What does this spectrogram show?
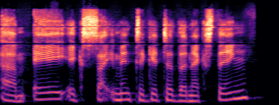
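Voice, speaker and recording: A man's voice: high voice, moderate pace. An American man in his forties giving casual, conversational commentary as a podcast co-host. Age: 40s. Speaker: podcast co-host reviewing comics.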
